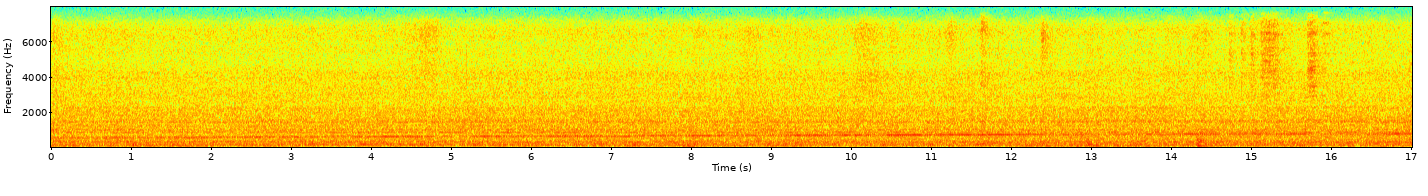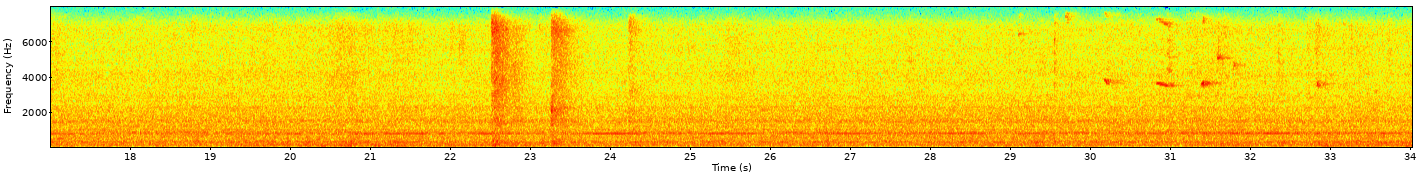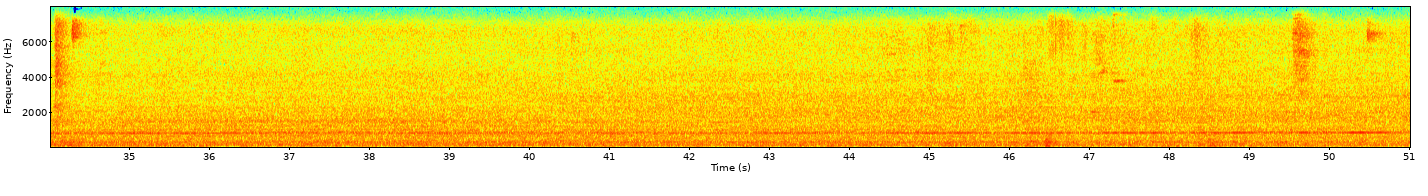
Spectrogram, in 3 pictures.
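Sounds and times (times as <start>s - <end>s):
constant train hum: 0.0s - 51.0s
train wheels rumbling on rails: 0.0s - 51.0s
faint high squeaks: 30.2s - 32.0s, 47.0s - 47.6s.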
